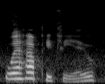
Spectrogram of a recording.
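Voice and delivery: teasing imitation of sarcastic congratulations; amused mimicry of insincere well-wishing; mock sarcasm. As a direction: parrot it back in mock sarcasm. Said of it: "That was so sarcastic".

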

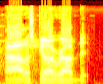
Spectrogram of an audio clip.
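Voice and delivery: normal talking voice

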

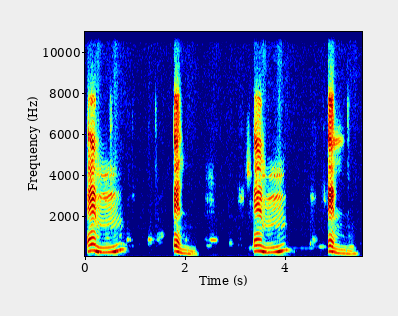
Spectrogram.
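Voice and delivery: M with closed lips, then N with open lips, alternating; M and N contrast. Shown as a demonstration. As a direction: drill "M" against "N", showing the lip difference. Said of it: "Es diferente la pronunciación". (contraste M y N en inglés)

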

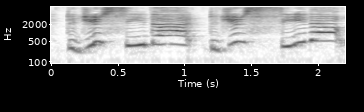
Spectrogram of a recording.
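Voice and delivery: high, hushed doll voices; whispering dolls. Acted. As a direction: gasp it out high like startled toy dolls. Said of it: "whispered the dolls".

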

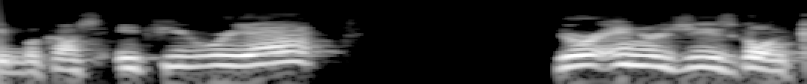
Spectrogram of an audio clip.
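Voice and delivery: ordinary talk, nothing marked

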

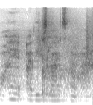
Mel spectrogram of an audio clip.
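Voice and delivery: real soft whisper. Real, not acted. Upstairs waiting for the client, whispering. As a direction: whisper the plan to herself. Fretting over the dark lights.

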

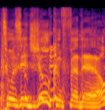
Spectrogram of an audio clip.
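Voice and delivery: high cartoon French accent, half laughing; Pepe Le Pew French accent. Joking with a friend in a high Pepe Le Pew French accent. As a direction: play a cartoon French skunk, hammed up. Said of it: "That's the only reason I can do that accent".

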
